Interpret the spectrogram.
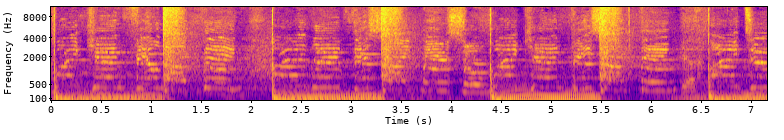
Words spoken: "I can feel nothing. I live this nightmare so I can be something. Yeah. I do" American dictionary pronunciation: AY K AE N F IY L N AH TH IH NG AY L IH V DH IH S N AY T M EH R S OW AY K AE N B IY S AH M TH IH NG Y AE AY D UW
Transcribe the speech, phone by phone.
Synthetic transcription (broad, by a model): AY K AE N F IY L N AH TH IH NG AY L IH V DH IH S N AY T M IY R S OW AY K AE N B IY S AH M TH IH NG AY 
